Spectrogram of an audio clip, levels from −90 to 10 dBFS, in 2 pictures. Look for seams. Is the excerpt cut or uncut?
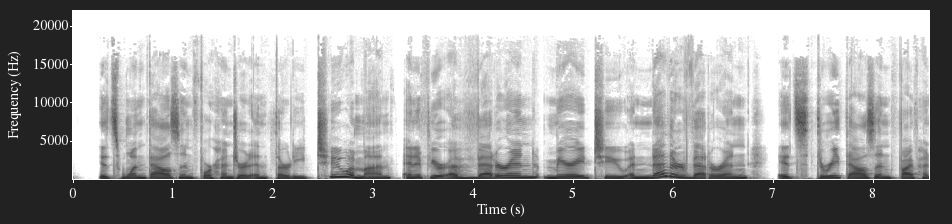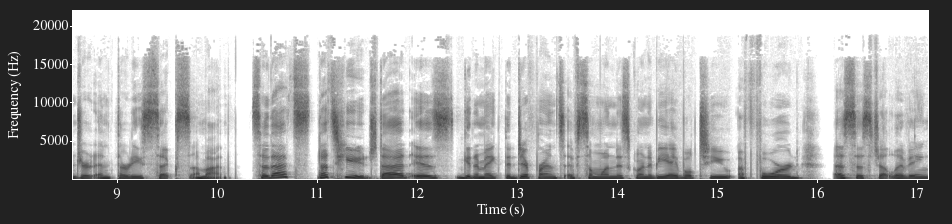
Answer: uncut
